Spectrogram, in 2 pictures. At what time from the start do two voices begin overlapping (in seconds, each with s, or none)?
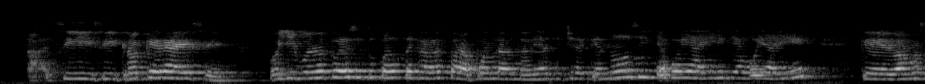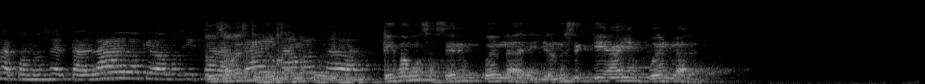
11.3 s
